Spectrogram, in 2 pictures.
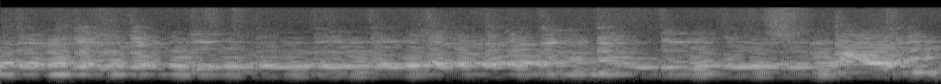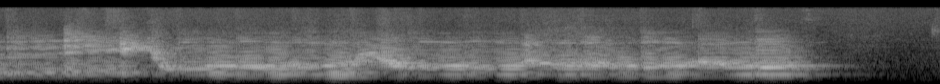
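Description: Jaw harp played as a steady drone on one pitch, its overtones sweeping up and down as the player's mouth shape changes; it stops shortly before the end.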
